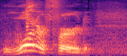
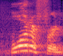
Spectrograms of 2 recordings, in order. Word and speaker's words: Waterford: me waterford w-a-t-e-r and people in my neck of the woods pronounce that word water so uh being a proud south jersey native i would say waterford but everybody would laugh at that so water waterford glass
